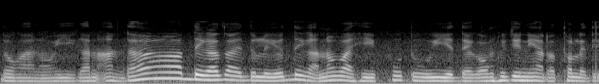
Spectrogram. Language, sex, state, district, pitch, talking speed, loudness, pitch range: Chakma, female, Tripura, Dhalai, 175 Hz, 150 wpm, -15 LUFS, 160-195 Hz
